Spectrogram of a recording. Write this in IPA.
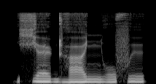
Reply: ç ɛ ɖʱ a ɲ o f ɪ

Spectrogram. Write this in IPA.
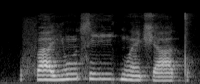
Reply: f a˨ j ũ˧ s iː˧ ɡʷ ɛ̃˨ ʃ a˨ t

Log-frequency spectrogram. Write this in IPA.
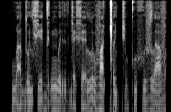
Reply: w a̰˨˩ d o˨˩ lʲ x ḛ˦ d ɛ̰˨˦ ɡ ŋʷ e˨˩ r ɡ ɛ̰˨˩ x ɛ̰˧˩˧ lː o̰˦ v a˧˩˧ ǁ ə˨˦ lʲ c o̰˧˩˧ kʷʼ ɪ˨˦ xʷ e˨˦ v lː a˨˦ v

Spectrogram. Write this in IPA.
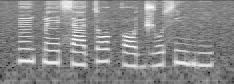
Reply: ɛ̃˦ k͡p ɛ̃˧ s a˨ t ɔ˧ k ɔ˨ d͡ʒ o˨˦ s ĩ˦ b ĩ˧

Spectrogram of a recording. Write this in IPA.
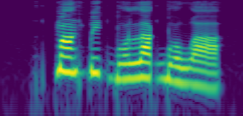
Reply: k͡p ã˦ k͡p i˦˨ ɡ͡b o˧ l a˧ ɡ͡b o˨ w a˨

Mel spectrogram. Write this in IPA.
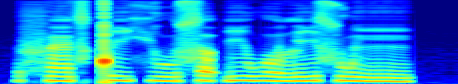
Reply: f ɛ̃ s ǃ i ç u s ʌ ʔ i w o l i s w ĩ

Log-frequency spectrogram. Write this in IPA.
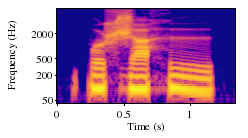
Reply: p o ʂ ʒ a h ɨ

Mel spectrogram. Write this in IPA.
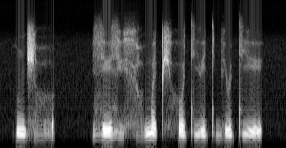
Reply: n d͡ʒ ɑ̤ | z e z e̤ x ɑ̤ m a t͡ʃʰ ɔ tʲ ɹ e tʲ b e̤ ɹ tʲ e

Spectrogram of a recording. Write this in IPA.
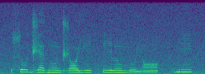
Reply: s u˦ d͡ʒ ɛ˦ ɡ ũ˦˨ d͡ʒ ɔ˧ j i˦ k͡p i˦ l ũ˦˨ m u˨ j ɔ̃˧ | b ĩ˦

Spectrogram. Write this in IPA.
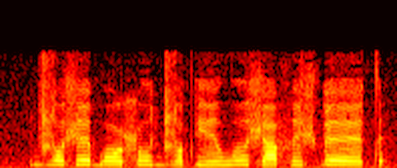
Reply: d͡ʑ ɔ˧ ʃ ɛ˥˨ b ɔ˨˩ ʂ o˧ d͡ʑ ɔ˩˧ t ɾʲ eː˩˧ w ɤ˦˥ ʃ a˩˧ f e˧ ʃ ɓ ɛː˥˨ t

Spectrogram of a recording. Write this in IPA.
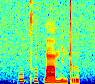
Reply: k u˦˥ ʔ tʰ ɯ˥˩ k̚ w aː˩˦ m i˨˩ n t r ɯ˦˥ k̚

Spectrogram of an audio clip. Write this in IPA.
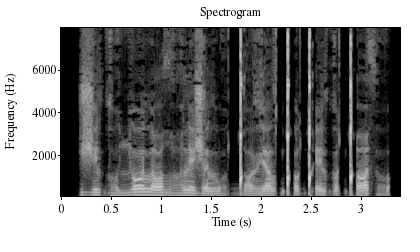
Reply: ʒ ɪ l ɡ ɔ̤ ʎ ɔ l ɔ ðˤ ɑ̤ l ɛ ʒ ʌ l β ɔ̤ ɡ͡ǃ ɒ ɣ ɛ lˠ ǃʼ ɔ ǃʼ ɛ l ɡ ɒ ǃʼ ɑ θ ɔ̤

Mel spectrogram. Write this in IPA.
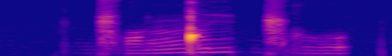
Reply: ɡ͡ǁ ɒ ŋ͡ǃ i ɡ͡ǁ o̤

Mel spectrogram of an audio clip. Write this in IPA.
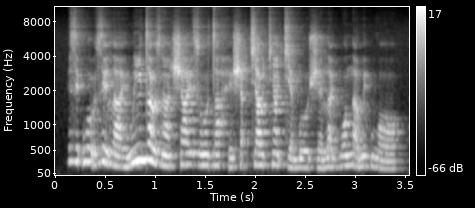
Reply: z ɪ˦ ʔ w o̰˦˨ ʊ̯ z ḛ˦˨ l a˨ ɪ̯ w ĩ˦ d a̰˦˨ ʊ̯ z ã˨ ʃ a˦ ɪ̯ z o˦ ʊ̯ d ä˦ h e˨ ʃ ä˦ ʔ t͡ɕ a˦ ʊ̯ t͡ɕ ã˦ t͡ɕ ɛ˨ m o˨ ʊ̯ ʃ ɛ˨ l a̰˦˨ ɪ̯ b ɔ˦ n ä̰˦˨ w ɪ˦ ʔ w ɔ˨

